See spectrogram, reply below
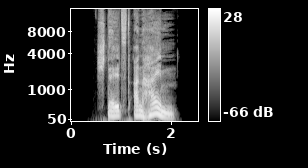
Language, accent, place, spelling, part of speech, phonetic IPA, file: German, Germany, Berlin, stellst anheim, verb, [ˌʃtɛlst anˈhaɪ̯m], De-stellst anheim.ogg
- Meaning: second-person singular present of anheimstellen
